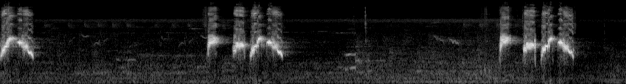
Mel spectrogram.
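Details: Red-whiskered bulbul song for training caged birds: three crisp phrases of three or four arched, falling whistles, spaced roughly every three seconds with near silence between.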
